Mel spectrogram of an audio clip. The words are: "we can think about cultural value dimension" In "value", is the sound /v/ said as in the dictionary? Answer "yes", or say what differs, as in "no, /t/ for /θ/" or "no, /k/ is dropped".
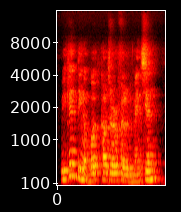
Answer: no, /f/ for /v/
